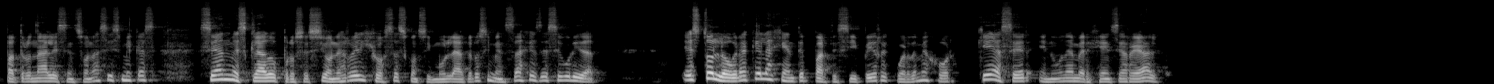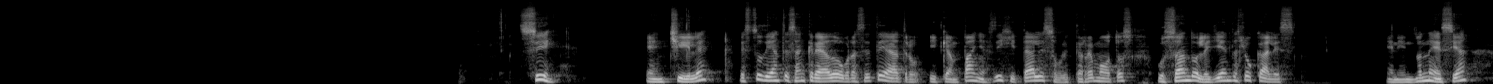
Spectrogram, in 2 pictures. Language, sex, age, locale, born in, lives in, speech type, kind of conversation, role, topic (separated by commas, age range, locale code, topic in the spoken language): Spanish, male, 35-39, es-MX, Mexico, Mexico, read, expert-assistant, expert, ¿Cómo han influido los desastres geológicos como terremotos o volcanes en las costumbres y creencias de diferentes culturas?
